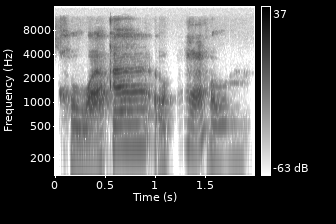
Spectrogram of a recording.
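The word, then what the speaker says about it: Curaçao: I don't know if I'm pronouncing this right because I've heard it both ways. Curaca or Ratio.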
